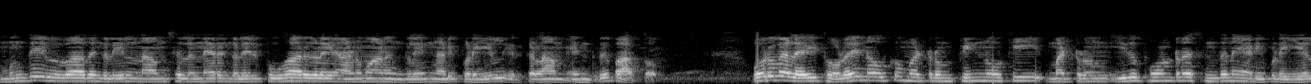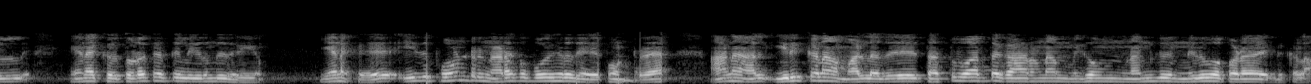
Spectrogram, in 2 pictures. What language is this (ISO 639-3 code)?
tam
